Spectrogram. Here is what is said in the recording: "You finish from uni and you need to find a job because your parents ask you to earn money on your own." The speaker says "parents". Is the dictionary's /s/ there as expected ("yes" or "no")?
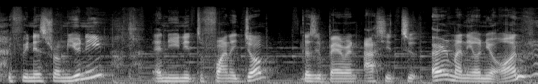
no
